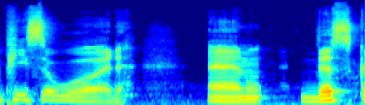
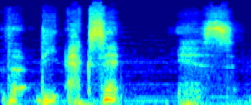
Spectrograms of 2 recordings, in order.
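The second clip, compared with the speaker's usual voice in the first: hushed whisper to the party; 5 dB quieter than usual. Acted. Jasper whispers directions to the escape route. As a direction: keep it secret, barely voiced. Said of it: "he whispers".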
